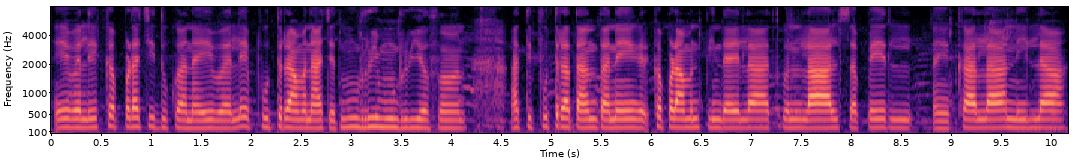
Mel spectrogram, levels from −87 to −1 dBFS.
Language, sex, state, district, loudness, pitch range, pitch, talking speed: Halbi, female, Chhattisgarh, Bastar, -24 LUFS, 190-200 Hz, 195 Hz, 135 wpm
